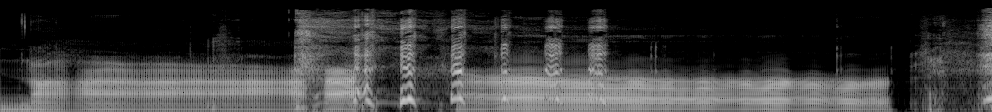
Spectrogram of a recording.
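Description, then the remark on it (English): A person gargles someone's name in a long, rough growl, like a playful dog growling during tug of war with a sock, in two sustained stretches broken by brief bursts of breathy vocal noise. “You're gargling my name. I've become a mouthwash. That's the sound my dog makes when we're playing tug of war with a sock.”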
